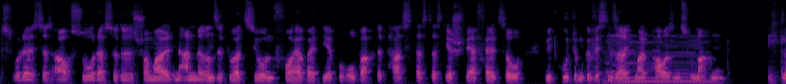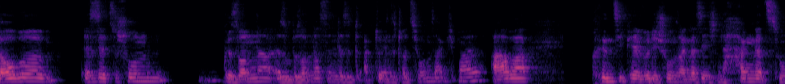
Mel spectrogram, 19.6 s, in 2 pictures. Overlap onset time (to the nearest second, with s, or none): 8 s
